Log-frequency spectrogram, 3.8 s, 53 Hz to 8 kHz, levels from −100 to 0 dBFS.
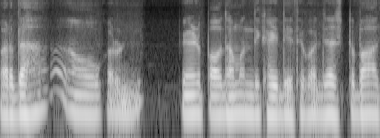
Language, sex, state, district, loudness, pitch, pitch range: Chhattisgarhi, male, Chhattisgarh, Rajnandgaon, -20 LUFS, 125 Hz, 125-130 Hz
